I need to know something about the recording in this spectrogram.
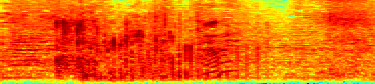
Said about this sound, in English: Yeah, it's like when Dooku's like, "This conflict won't be resolved by our skills with the Force. It's just going to be resolved by our skills with the farts.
